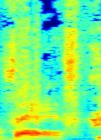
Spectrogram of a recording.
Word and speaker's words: Vav: Vav. It is V in the original text, as shown as the first letter of each verse, and is pronounced V as in vine.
